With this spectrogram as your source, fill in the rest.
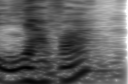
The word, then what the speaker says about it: Yahvah: de de yava et la prononciation de y h selon les Hébreux c'est yava et personne ne peut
